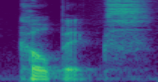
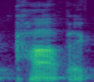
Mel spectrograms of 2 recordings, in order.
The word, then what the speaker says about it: Copic: you know i guess in north america we pronounce it copics which i always i usually go to copic but whatever but we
